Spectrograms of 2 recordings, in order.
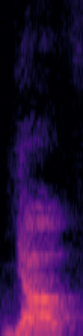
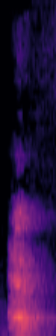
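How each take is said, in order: First: It begins with a y sound. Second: It begins directly with a vowel sound. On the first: The speaker calls it wrong. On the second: The speaker calls it right.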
